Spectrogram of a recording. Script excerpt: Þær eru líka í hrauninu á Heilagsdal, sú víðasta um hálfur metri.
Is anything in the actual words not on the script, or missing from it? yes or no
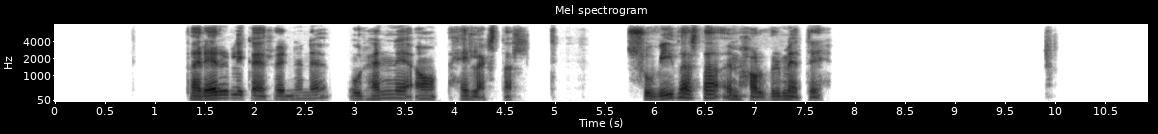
yes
